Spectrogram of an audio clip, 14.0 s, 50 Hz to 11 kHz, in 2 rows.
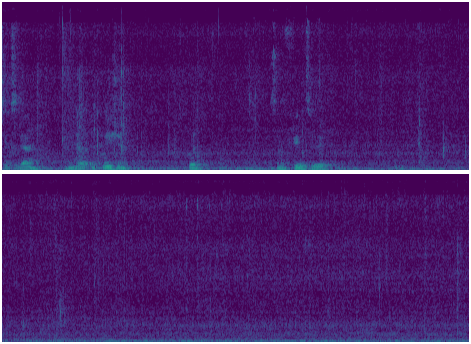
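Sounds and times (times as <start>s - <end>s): food sizzling in oil: 0.0s - 14.0s.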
